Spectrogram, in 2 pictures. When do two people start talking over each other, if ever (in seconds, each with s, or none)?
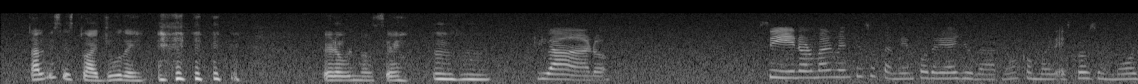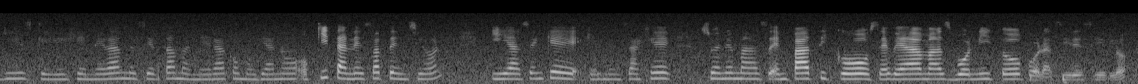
none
